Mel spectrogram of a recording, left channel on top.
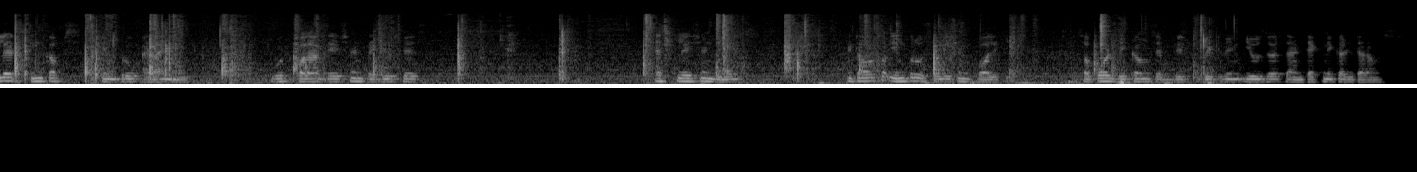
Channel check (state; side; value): silent; right; digital silence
